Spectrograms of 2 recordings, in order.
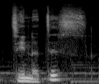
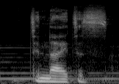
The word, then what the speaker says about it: tinnitus: The letter U at the end is a schwa sounding E for both variations. So the right way to say this word is either tinnitus or tinnitus. Again, tinnitus or tinnitus.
